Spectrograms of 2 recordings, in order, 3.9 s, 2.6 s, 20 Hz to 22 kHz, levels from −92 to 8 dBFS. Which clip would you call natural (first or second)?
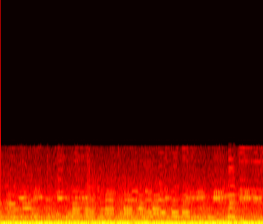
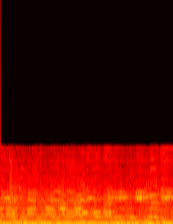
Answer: first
